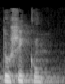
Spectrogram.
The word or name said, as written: duxikun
